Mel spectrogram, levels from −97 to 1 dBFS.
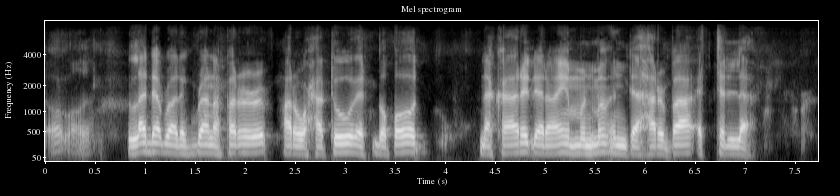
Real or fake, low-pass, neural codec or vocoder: fake; 7.2 kHz; codec, 24 kHz, 0.9 kbps, WavTokenizer, small release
